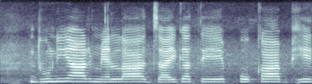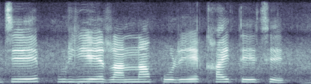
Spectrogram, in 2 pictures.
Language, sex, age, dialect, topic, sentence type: Bengali, female, 18-24, Western, agriculture, statement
